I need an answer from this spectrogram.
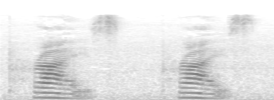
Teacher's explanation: You will not feel vibration here. Again, R will begin without vibration, and then you'll add your voice as we move into I.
